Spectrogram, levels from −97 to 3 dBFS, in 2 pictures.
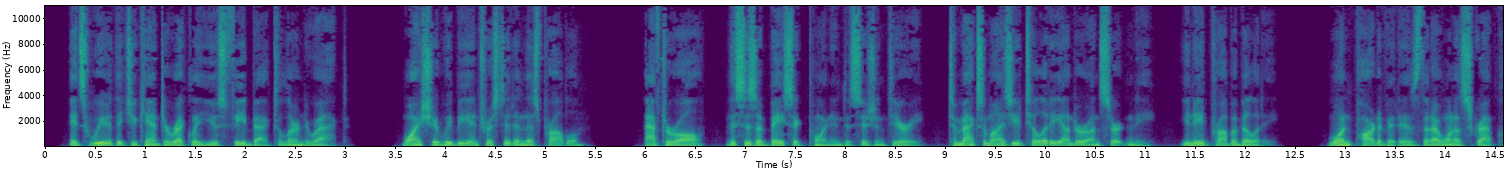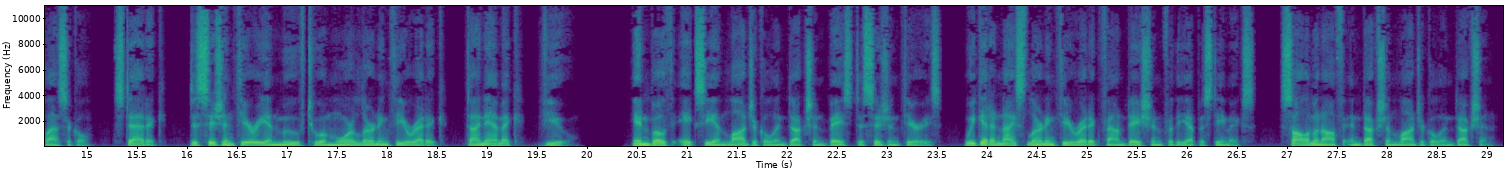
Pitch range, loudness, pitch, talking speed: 90-125 Hz, -26 LUFS, 105 Hz, 170 wpm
